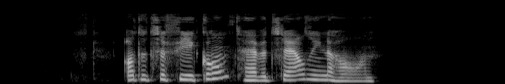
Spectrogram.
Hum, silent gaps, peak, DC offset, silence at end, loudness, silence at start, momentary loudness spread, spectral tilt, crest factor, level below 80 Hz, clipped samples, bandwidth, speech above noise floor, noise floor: none; none; -6 dBFS; under 0.1%; 1.3 s; -24 LUFS; 1.25 s; 10 LU; -4.5 dB/octave; 22 dB; -78 dBFS; under 0.1%; 11.5 kHz; 64 dB; -88 dBFS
